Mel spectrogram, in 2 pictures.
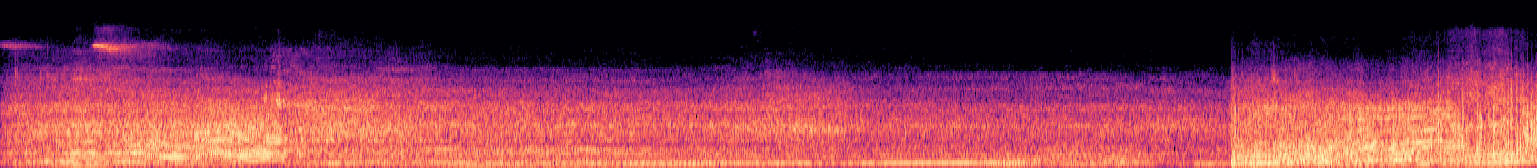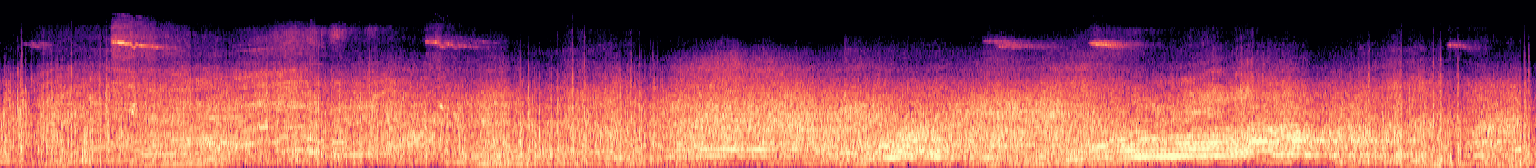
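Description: Car engines revving and accelerating through the gears, pitch climbing and dropping again several times over steady road noise. The sound gets suddenly louder about twelve seconds in.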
